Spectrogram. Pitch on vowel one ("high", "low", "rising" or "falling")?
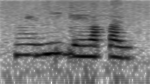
low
